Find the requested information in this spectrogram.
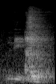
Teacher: a clear L, as we call it, that you have at the beginning of a syllable as the onset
